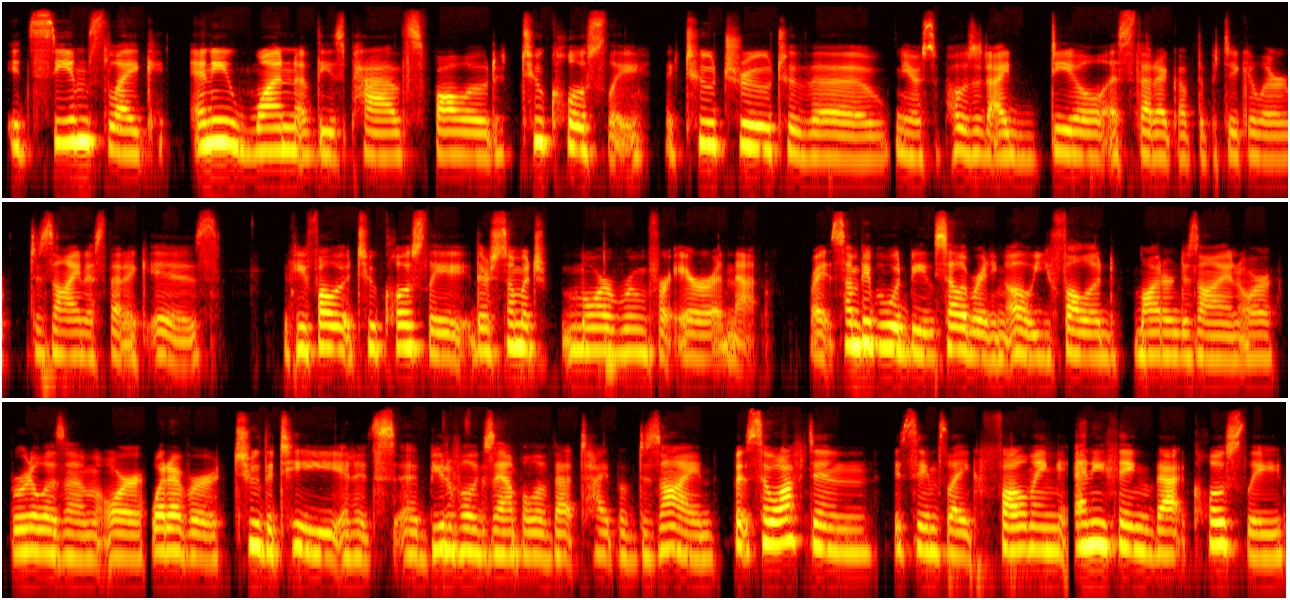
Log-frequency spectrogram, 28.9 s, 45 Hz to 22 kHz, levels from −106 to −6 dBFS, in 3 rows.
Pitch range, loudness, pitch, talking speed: 175-220 Hz, -34 LUFS, 195 Hz, 165 wpm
